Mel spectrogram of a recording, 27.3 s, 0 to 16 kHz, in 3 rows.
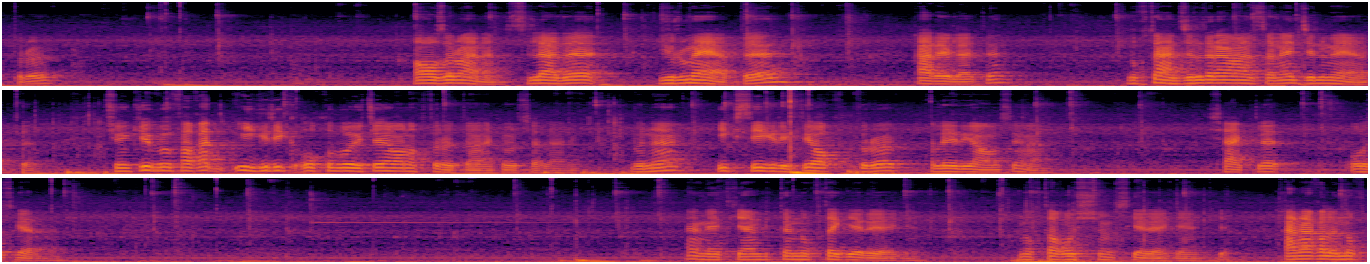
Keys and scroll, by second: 9.4 ctrl+z, 12.9 ctrl+z, 25.0 ctrl+z.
